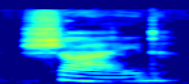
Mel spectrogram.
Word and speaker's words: shied: The final sound in the infinitive is the I as in by diphthong. Therefore, it is case 2, and the ED is pronounced as the D sound. Shied, shied.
